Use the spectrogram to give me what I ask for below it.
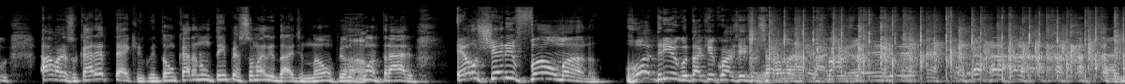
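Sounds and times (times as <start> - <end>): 
speech: 0.0 - 11.2
applause: 7.5 - 11.2
laughter: 7.5 - 11.2.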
